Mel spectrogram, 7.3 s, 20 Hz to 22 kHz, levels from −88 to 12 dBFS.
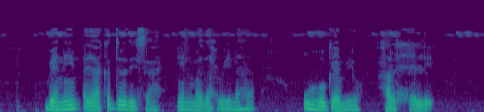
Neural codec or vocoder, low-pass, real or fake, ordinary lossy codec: none; none; real; none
